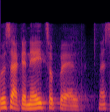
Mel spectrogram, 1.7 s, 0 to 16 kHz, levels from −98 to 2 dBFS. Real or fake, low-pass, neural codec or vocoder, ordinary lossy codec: fake; 7.2 kHz; codec, 16 kHz, 0.5 kbps, X-Codec, HuBERT features, trained on balanced general audio; none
